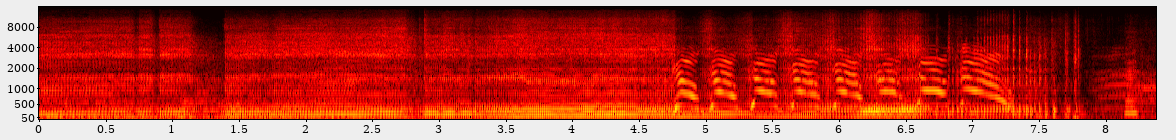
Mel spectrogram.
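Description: Dirt bike engines running steadily. From about five seconds in, an engine revs in quick repeated blips as the bike claws up a steep, loose hill climb, then the sound drops away just before the end as the attempt fails short of the top.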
